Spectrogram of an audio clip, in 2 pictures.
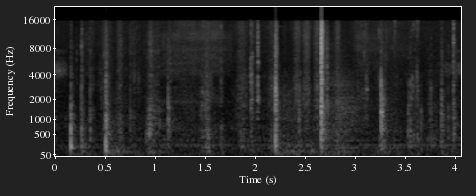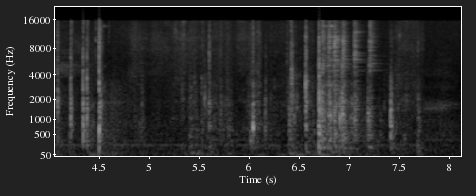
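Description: Plastic retaining clips of a vehicle's interior quarter trim panel snapping free as the panel is pried and pulled loose: a run of sharp clicks and knocks, with a stretch of rustling and scraping plastic near the end. A faint steady hum runs underneath.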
